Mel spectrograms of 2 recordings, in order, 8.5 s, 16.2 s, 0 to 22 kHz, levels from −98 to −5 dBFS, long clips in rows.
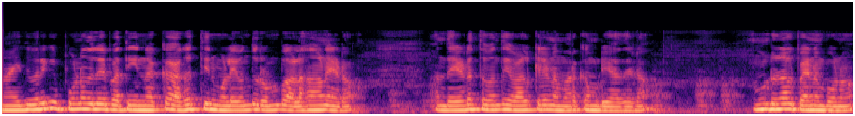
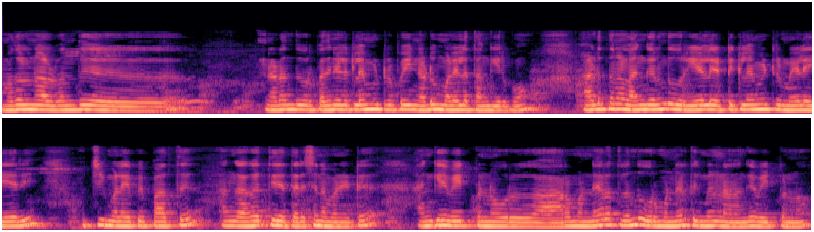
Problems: background sounds at intervals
